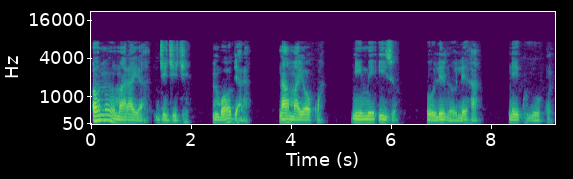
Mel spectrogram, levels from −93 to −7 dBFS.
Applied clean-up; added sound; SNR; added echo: none; none; none; none.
